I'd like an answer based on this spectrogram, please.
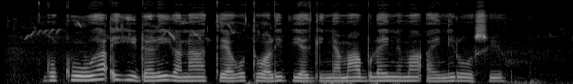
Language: Kikuyu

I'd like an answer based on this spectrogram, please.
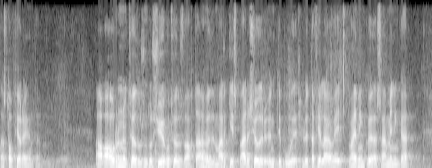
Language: Icelandic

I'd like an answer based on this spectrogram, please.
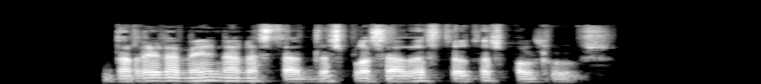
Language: Catalan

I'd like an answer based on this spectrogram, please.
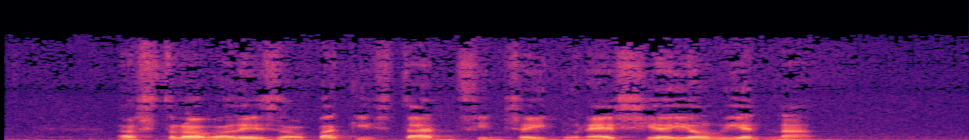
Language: Catalan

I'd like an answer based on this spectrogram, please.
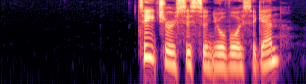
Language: English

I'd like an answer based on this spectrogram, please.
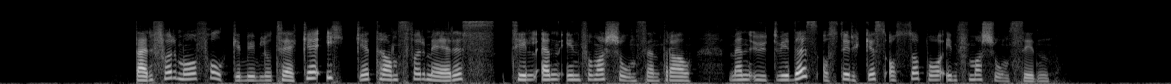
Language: Norwegian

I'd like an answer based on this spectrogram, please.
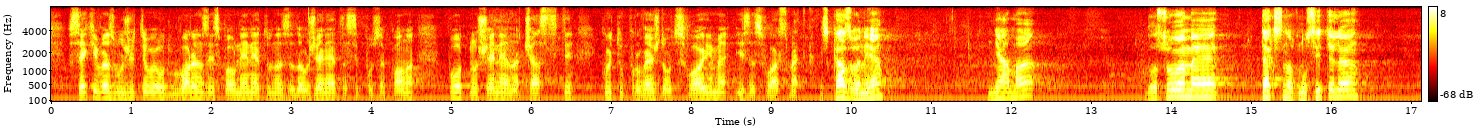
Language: Bulgarian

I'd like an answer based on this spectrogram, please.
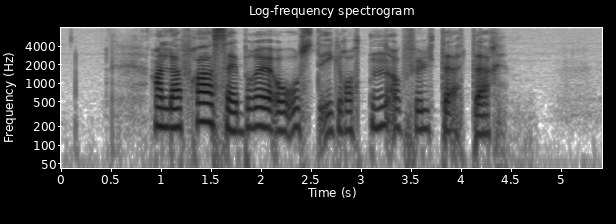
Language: Norwegian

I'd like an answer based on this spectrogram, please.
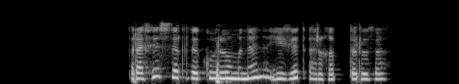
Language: Bashkir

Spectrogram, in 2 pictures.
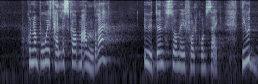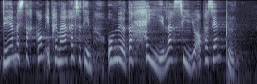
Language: Norwegian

